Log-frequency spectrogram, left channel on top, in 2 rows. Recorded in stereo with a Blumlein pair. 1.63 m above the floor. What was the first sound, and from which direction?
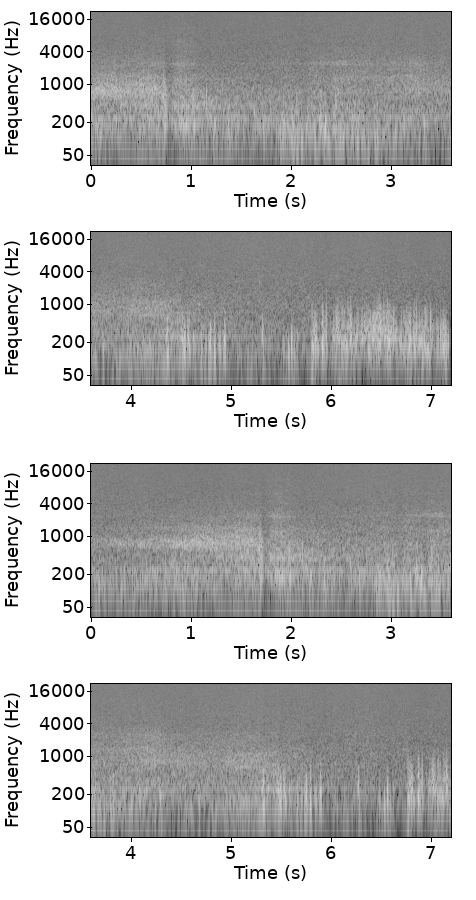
Only background noise.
